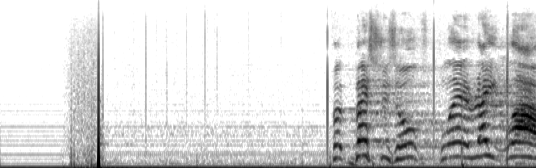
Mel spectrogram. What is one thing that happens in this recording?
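Surface crackle pops from a spinning vinyl record.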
